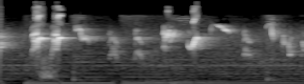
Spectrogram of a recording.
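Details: Bali myna, a protected species increasingly rare in its wild habitat in Bali, in a tutor recording: a short burst of harsh chattering and squeaky notes, some with a bright whistled tone near the top, delivered in quick uneven bursts.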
